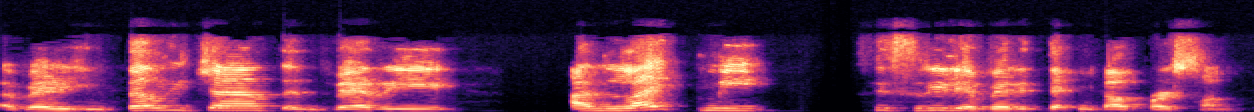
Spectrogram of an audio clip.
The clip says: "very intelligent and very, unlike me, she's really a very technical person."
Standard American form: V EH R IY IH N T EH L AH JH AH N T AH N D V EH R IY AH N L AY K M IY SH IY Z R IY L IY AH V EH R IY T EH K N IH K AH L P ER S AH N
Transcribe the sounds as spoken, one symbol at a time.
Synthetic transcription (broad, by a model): V EH R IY IH N T EH L AH JH AH N T AH N D V EH R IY AH N L AY K M IY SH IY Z R IY L IY AH V EH R IY T EH K N IH K AH L P ER S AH N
